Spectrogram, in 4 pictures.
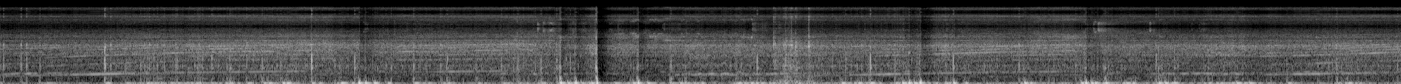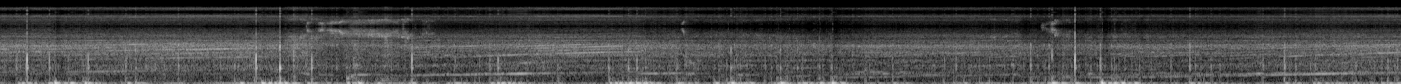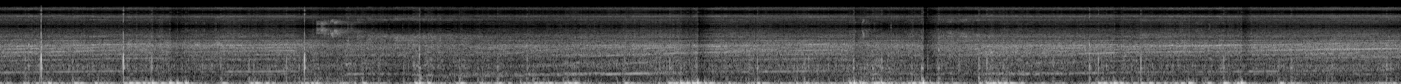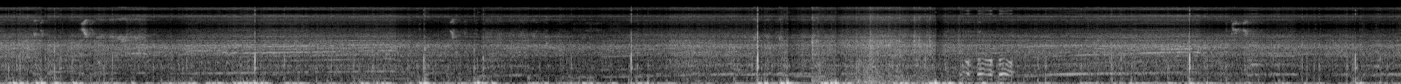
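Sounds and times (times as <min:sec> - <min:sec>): go-kart engine whine: 0:00.0 - 0:56.0.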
